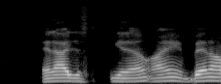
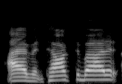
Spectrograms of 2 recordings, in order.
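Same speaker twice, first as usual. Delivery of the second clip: ordinary delivery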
